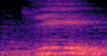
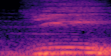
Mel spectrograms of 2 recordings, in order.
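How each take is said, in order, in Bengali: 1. অক্ষরটি 'zee' হিসেবে উচ্চারিত হয়, আমেরিকান ধাঁচে। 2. অক্ষরটি 'zee' হিসেবে উচ্চারিত হয়, আমেরিকান ধাঁচে।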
